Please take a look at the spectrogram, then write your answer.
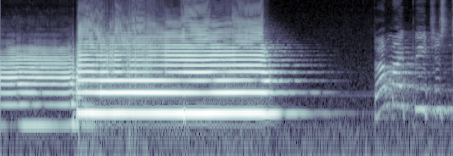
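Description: A trumpet plays a lip slur with too much air, a loud, blatty, brassy tone held for about two seconds that then fades. A short, quieter vocal sound follows.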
